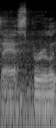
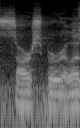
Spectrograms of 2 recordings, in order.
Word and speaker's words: sarsaparilla: of sunset sarsaparilla and there is an r in there so no one try to correct me it's asperilla it's sarsaparilla there's an r unless the r is silent i don't believe it is we get here boys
